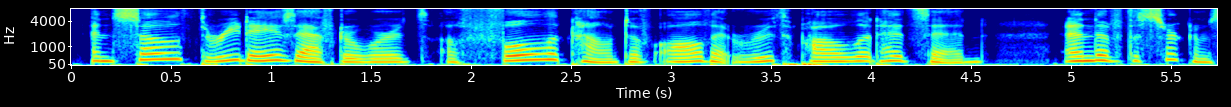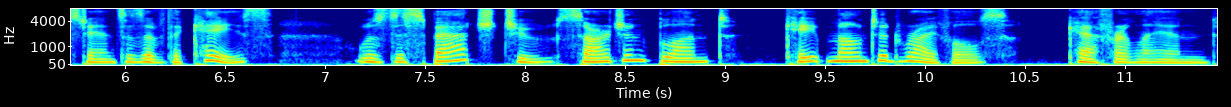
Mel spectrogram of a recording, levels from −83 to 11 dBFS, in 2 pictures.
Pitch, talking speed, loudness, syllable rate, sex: 205 Hz, 160 wpm, -18 LUFS, 4.5 syllables/s, female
